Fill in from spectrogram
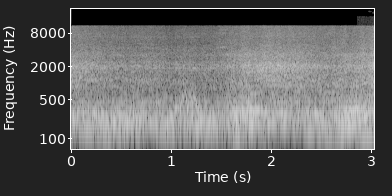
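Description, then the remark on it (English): A 2012 Mazda car engine revs steadily, a loud mid-pitched drone that swells slightly in the second half, with no voices over it. “Now, why don't you rev that engine for us? Make sure she runs all right.”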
